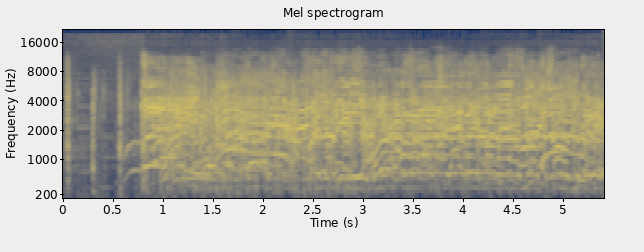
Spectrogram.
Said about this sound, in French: les enfants, faites un peu moins de bruit, s'il vous plaît.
